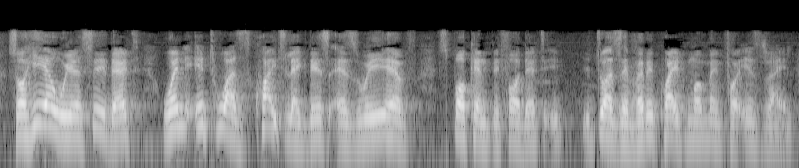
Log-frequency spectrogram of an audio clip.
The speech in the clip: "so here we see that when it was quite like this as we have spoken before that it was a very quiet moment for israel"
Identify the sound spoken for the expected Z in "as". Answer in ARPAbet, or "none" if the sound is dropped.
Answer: Z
